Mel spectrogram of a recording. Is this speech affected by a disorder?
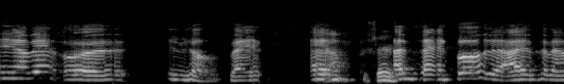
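Yes: partial glossectomy for tongue cancer; tongue cancer, over half of tongue removed.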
